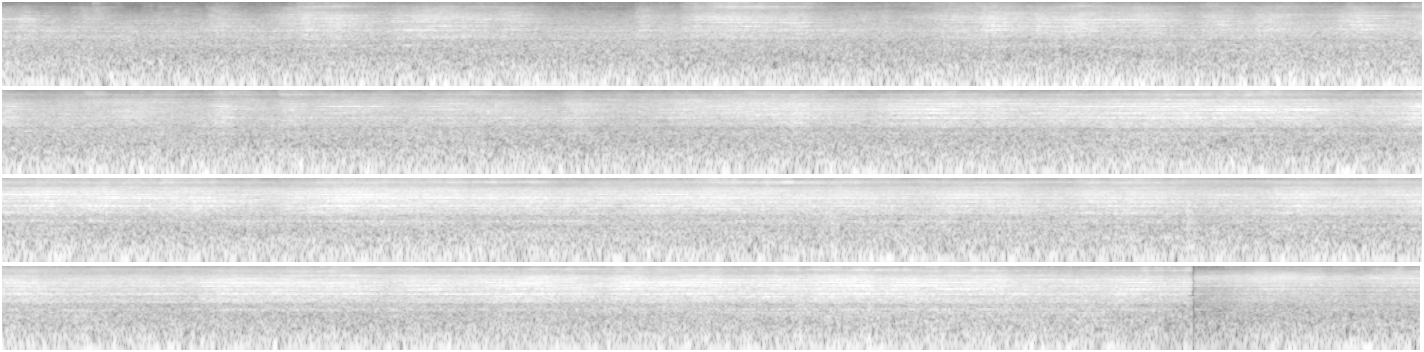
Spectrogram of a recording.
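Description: Empty steel rock hopper cars of a freight train rolling past, their wheels rumbling steadily on the rails with a continuous high-pitched wheel squeal.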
